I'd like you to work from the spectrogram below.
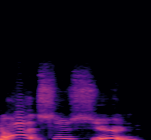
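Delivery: high, slow mock voice of the partner; a lightly put-on dismissive lover. Reader mocks Aquarius's person brushing it off, high and slow.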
